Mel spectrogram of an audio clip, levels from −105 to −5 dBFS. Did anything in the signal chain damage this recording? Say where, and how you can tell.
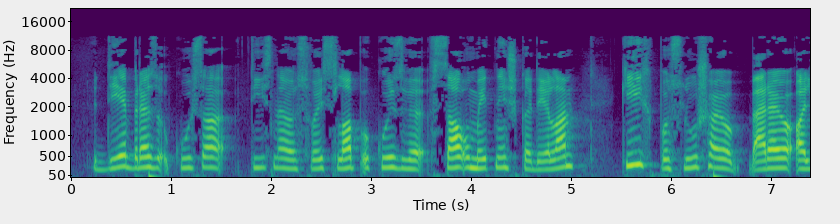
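Yes. MP3 compression runs through the whole speech clip and points to the codec stage. The audio holds nothing above 11.2 kHz, a hard treble ceiling, and the coding damage is plainly audible, with a watery, swirling texture on the speech. That is likely an MP3 encoder starved of bits, which fits a low bitrate around 48 kbps. It discards the top band entirely and switches weak frequency lines on and off between frames.

A DC step occurs at 0.78 s and again at 6.43 s, which places it at the converter or analogue input stage. At each moment the waveform's zero line jumps abruptly, heard as a low thump while the speech carries on unchanged. The offset then drains away rather than holding, the way a high-pass around 5 Hz pulls a sudden shift back toward zero over the following fraction of a second.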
